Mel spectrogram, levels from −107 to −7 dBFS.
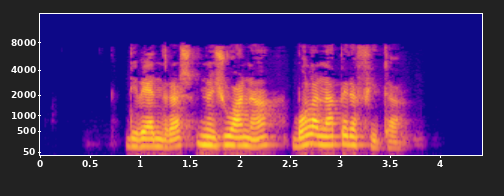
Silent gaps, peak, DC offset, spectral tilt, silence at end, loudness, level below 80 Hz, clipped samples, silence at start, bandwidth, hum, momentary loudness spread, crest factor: none; 0 dBFS; under 0.1%; -5 dB/octave; 0.8 s; -17 LUFS; -62 dBFS; under 0.1%; 0.85 s; 8 kHz; none; 12 LU; 18 dB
